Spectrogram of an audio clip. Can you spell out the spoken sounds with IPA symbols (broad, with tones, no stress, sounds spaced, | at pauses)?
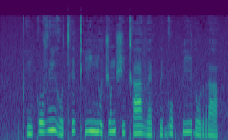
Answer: pʰ ĩ˨ k o˦ z ĩ˦ ɣ ʊ˨ tʰ ɪ˦ kʼ iː˦ ɲ ʊ˦˨ t͡ʃ ʊ˦ n ʃ i˦ kʰ aː˦ v ɛ˨ k͡p ɪ˨ ɡ o˦˨ k͡p iː˦ ɗ o˨ r a˨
